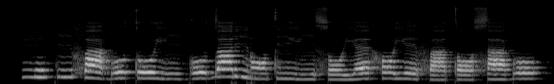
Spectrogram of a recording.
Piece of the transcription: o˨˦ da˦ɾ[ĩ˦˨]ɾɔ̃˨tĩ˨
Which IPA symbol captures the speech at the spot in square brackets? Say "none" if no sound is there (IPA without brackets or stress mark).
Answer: ĩ˦˨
